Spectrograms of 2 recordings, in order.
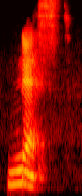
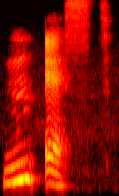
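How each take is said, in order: First: Said in the usual way. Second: N held apart from "est", raised pitch; sounding out. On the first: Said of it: "you're going to read the word". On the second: Shown as a demonstration. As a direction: say N, then est. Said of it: "say the letters as you're writing".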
